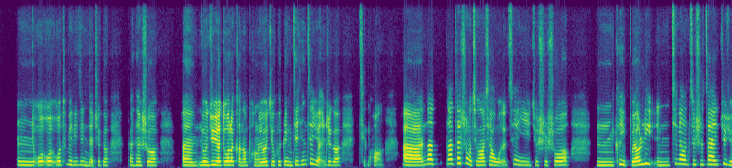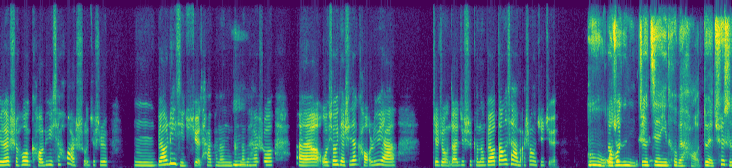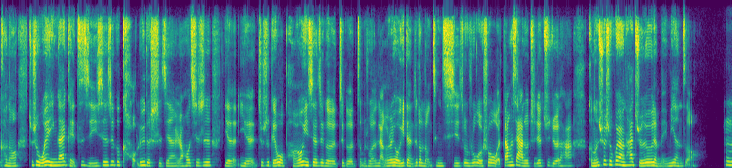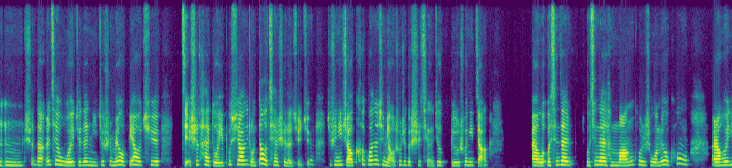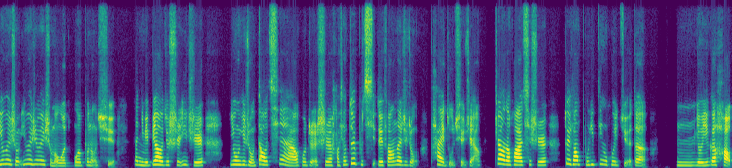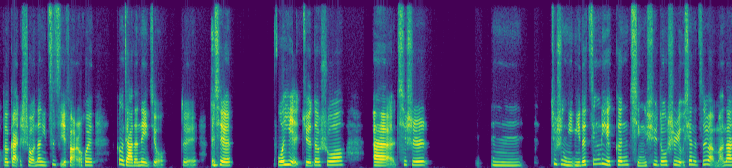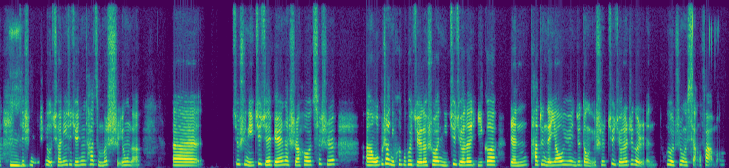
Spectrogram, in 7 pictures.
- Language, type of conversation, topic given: Chinese, advice, 每次说“不”都会感到内疚，我该怎么办？
- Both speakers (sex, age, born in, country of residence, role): female, 25-29, China, United States, advisor; female, 30-34, China, United States, user
- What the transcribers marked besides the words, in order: other background noise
